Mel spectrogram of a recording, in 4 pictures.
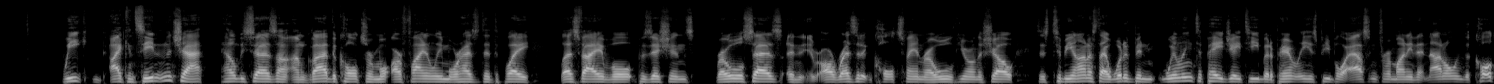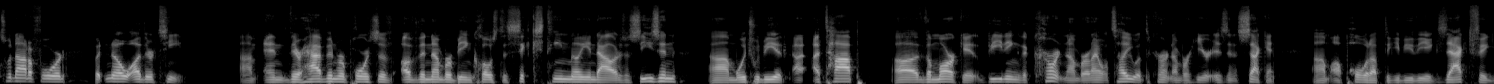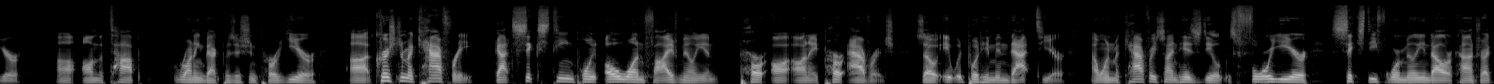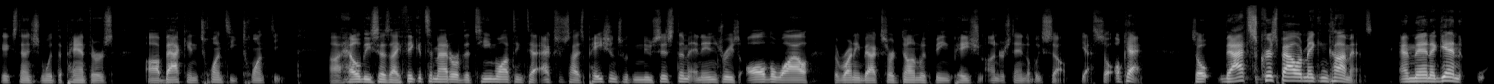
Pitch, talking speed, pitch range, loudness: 115 Hz, 220 wpm, 105-130 Hz, -27 LUFS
